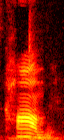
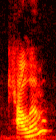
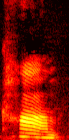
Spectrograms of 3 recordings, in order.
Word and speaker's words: calm: people have said it Callum so you don't you don't pronounce the L that strongly it's calm okay calm exactly to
